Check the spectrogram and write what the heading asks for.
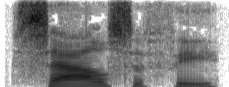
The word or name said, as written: salsify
